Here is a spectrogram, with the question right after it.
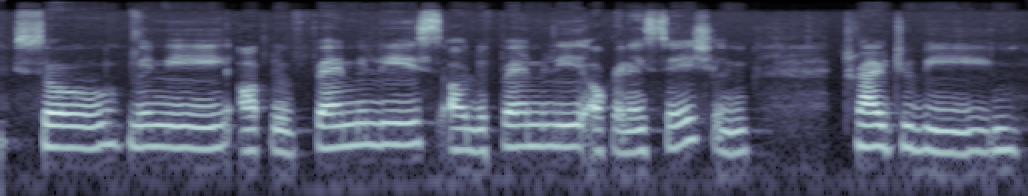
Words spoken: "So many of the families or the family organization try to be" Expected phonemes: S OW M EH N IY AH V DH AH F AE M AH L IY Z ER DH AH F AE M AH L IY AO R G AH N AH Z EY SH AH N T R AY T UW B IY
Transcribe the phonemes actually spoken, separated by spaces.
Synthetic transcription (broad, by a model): S OW M EH N IY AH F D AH F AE M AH L IY S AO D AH F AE M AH L IY AO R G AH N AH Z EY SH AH N T R AY T UW B IY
